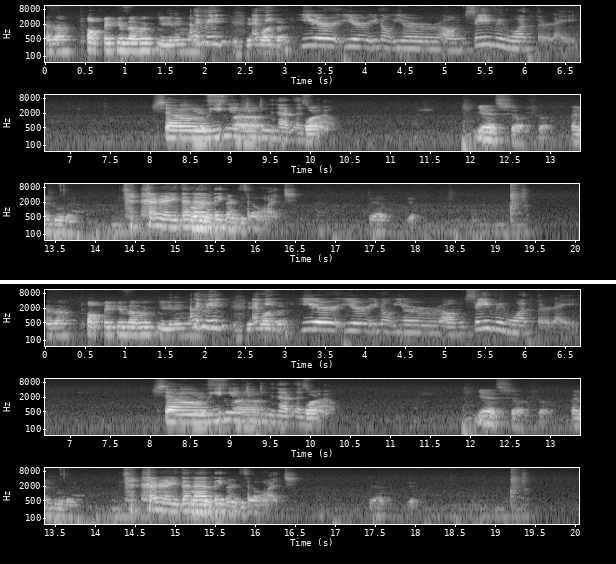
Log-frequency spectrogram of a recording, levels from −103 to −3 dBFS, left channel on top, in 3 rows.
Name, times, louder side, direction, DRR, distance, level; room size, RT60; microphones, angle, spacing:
voice 1, 0.0-2.0 2.5-3.0 8.5-8.7 9.0-10.2 11.9-13.0 13.3-13.8 15.2-15.8 17.4-18.0 19.2-19.3, left 5 dB, 60° left, 0.5 m, -24 dB
voice 2, 1.8-2.9 3.2-6.5 8.0-10.2 14.2-15.6 15.9-16.5 19.0-19.4, equal, 35° left, 2.1 m, -24 dB
7.7 x 7.4 x 4.1 m
head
